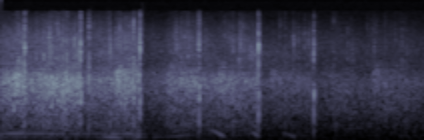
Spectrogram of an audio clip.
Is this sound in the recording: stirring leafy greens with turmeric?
no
